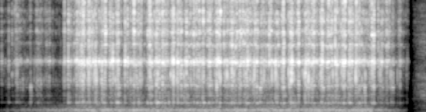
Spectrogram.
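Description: Stirring in a beaker of crushed ice slush: a continuous gritty, watery rattle that grows louder about a second in, over a steady high-pitched tone.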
